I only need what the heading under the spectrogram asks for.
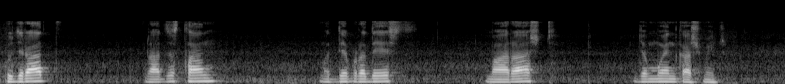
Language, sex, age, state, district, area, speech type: Gujarati, male, 30-45, Gujarat, Ahmedabad, urban, spontaneous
